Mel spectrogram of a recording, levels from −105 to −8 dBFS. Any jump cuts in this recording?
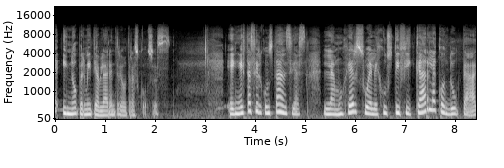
no; 0 cuts

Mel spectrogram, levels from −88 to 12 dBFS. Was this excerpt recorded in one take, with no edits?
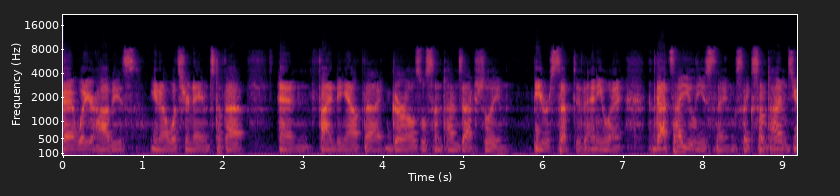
no; 3 cuts; at 1.1 s, 2.0 s, 7.9 s

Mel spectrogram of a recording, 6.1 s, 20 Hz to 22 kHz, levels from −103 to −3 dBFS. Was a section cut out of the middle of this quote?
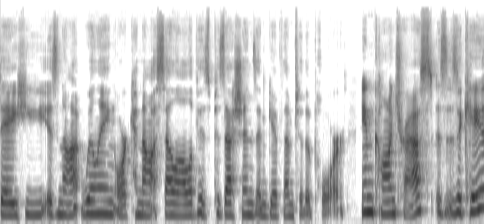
yes; 1 cut; at 4.4 s

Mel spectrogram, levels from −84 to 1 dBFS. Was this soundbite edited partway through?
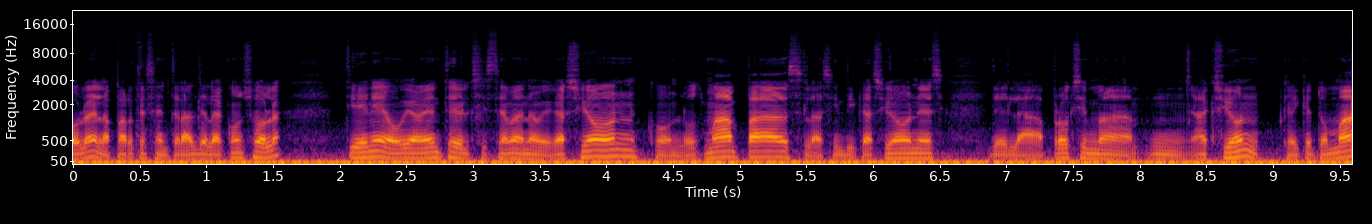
yes; 1 cut; at 6.9 s

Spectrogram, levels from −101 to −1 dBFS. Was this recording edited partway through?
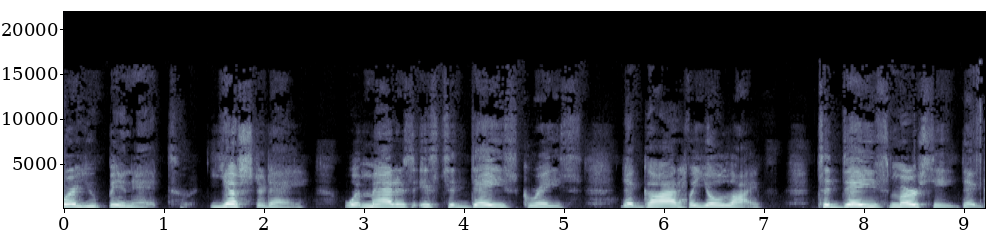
yes; 1 cut; at 6.2 s

